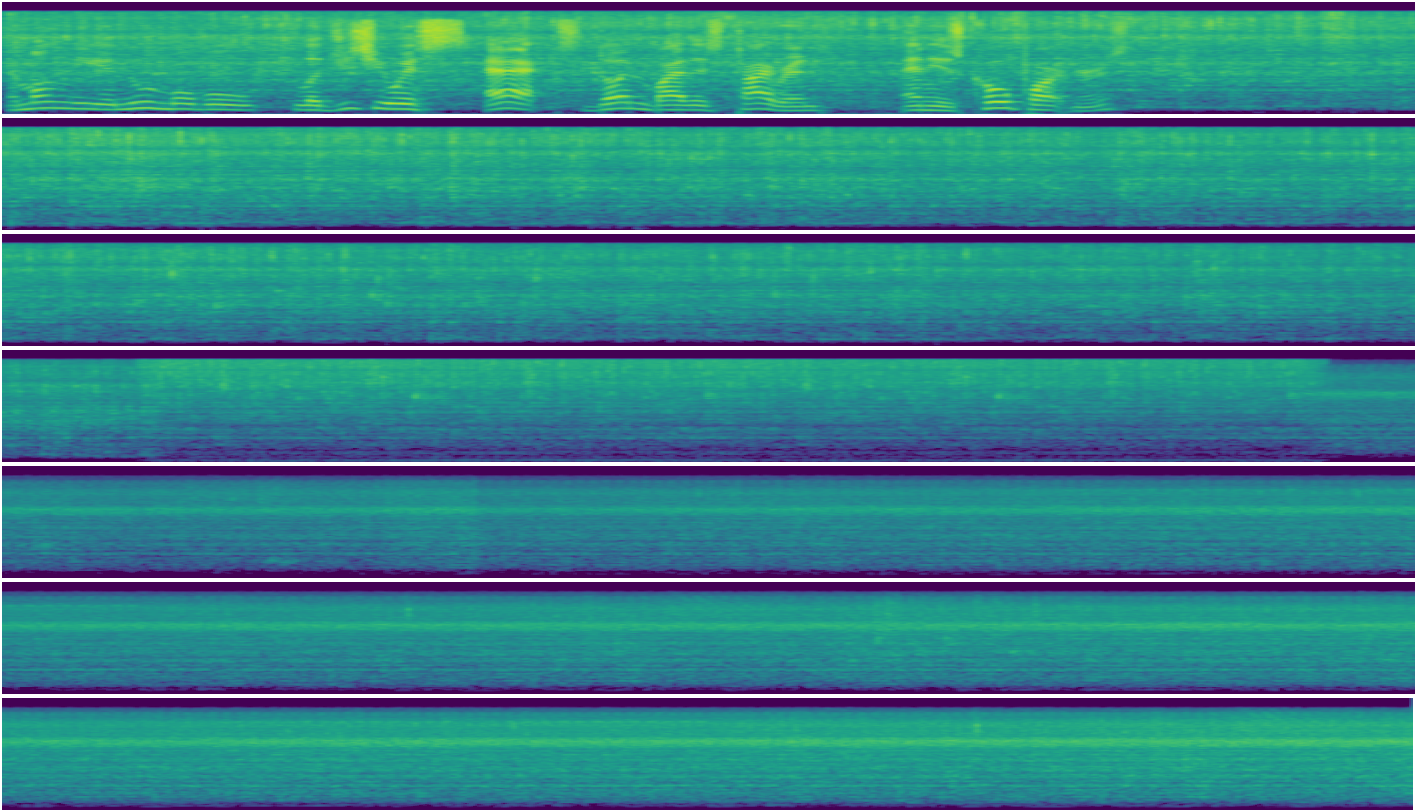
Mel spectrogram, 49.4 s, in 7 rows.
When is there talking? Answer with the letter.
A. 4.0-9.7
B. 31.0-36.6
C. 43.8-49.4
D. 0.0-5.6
D.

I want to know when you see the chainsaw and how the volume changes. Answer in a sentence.
The chainsaw can't be heard in this clip.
